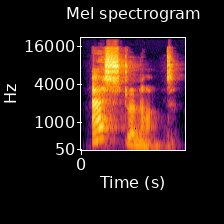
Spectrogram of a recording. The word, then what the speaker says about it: astronaut: okay technology technology is straight on the second syllable astronaut astronaut young one more on the first syllable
